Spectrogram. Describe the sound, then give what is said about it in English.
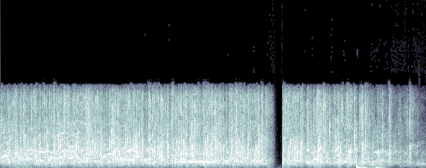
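A studio audience applause sound effect: loud, steady applause from a large crowd, a dense wash of many clapping hands that cuts off abruptly for an instant, then resumes and gradually thins out at the end. “The live studio audience agrees with me.”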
